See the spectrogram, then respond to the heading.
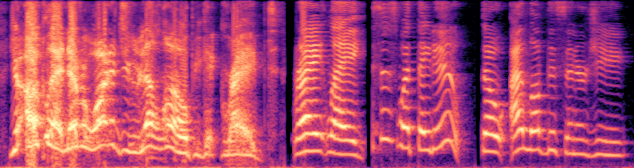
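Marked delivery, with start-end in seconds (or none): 0.1-2.8 loud, high outburst; mock angry tirade. Rejected Tinder men replying, mock angry shouting. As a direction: lash out loudly in a hammed-up tantrum. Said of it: "they're like".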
